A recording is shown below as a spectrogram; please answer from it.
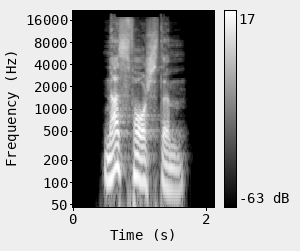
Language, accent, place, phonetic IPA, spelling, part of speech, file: German, Germany, Berlin, [ˈnasˌfɔʁʃstəm], nassforschstem, adjective, De-nassforschstem.ogg
- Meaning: strong dative masculine/neuter singular superlative degree of nassforsch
